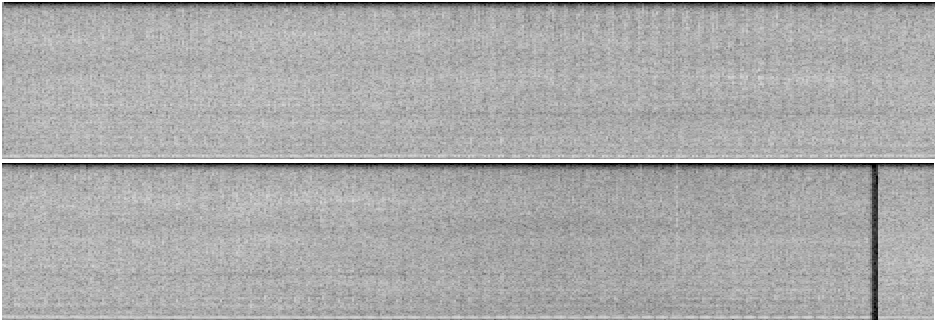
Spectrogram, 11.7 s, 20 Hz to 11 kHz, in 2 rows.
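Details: Subaru EJ205 boxer, 2016, 207,000 km, with an oil leak: cold idle is steady, with a fast, even tapping under the drone at about three knocks a second; knock when cold, cause unknown.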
